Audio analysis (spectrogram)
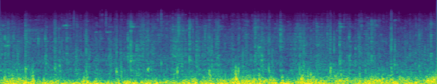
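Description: Horse hooves clip-clop in a quick, even rhythm at a training session, loud and close, with a dense steady patter of beats throughout.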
